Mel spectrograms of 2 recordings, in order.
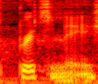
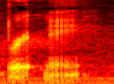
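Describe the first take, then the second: First: BRITTANY said BRIT-uh-nee; "Brittany" with the middle uh sounded; three-syllable Brittany. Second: BRITTANY said BRIT-nee; "Brittany" squeezed to two syllables. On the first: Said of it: "my grandma likes Brittany". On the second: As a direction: drop the middle vowel of Brittany. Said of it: "She doesn't like Brittany". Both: Shown as a demonstration.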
